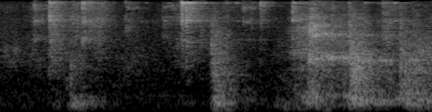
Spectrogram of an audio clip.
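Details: German Shepherd in training, making a handful of short, harsh dog vocalizations, the last ones louder and run together over a steady background hiss.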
